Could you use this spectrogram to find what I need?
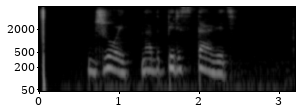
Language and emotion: Russian, angry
